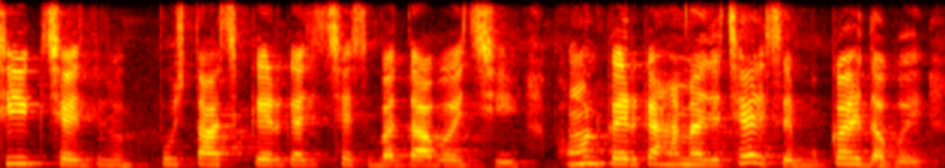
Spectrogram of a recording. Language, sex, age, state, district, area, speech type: Maithili, female, 18-30, Bihar, Saharsa, urban, spontaneous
